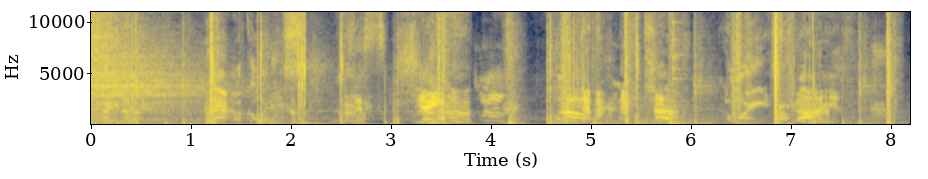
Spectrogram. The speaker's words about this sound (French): Ils les battent à grands coups de pied, coups de poing, les frappent avec des chaînes, une batte de baseball. Le sang se met à gicler et à granger à chacun des coups portés sur les hommes presque nus.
